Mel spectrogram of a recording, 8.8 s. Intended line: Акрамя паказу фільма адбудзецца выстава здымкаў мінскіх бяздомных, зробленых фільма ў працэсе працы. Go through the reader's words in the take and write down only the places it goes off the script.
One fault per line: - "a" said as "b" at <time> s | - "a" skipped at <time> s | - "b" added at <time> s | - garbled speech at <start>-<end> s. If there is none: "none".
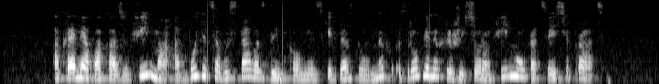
- "рэжысёрам" added at 6.0 s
